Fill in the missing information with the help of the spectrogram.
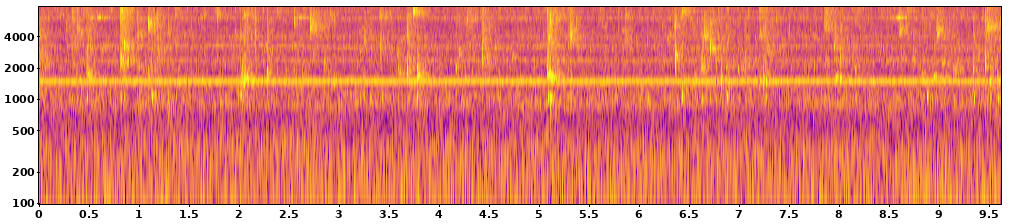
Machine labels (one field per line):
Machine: pump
